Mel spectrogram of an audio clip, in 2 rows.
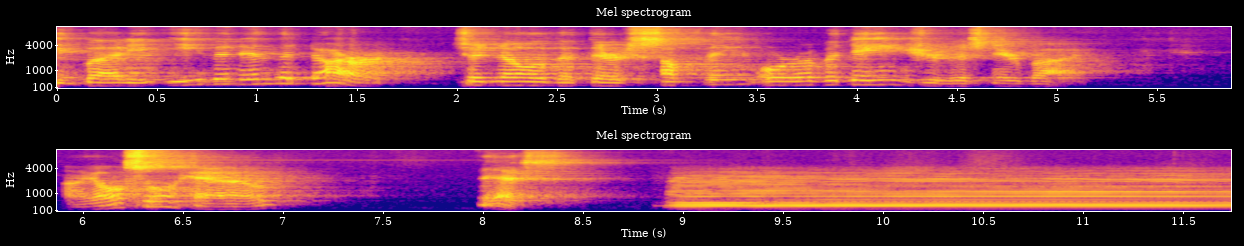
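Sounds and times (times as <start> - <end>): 
speech: 0.2 - 5.2, 5.9 - 7.1, 8.0 - 9.1
foghorn blast: 8.9 - 11.7.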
